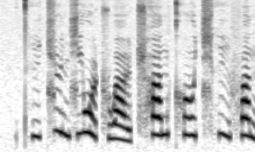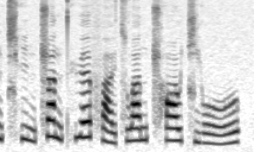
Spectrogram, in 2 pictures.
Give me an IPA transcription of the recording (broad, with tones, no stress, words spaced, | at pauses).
t̪ʰi˧˥ t͡ɕy˥˧nɕjo˥˩ʊ̯ʈ͡ʂwa˨˩ɪ̯ʈ͡ʂʰa˥n kʰɤ˥t͡ɕʰi˥˧ fa˥˩nt͡ɕʰi˨˩ŋʈ͡ʂa˥˩nt̪ʰɥɛ˥ fa˨˩ɪ̯t͡swa˥nʈ͡ʂʰɑ˥ʊ̯ t͡ɕjo˨˩˦ʊ̯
